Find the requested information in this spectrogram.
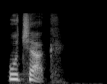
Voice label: "uçak", Turkish, native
